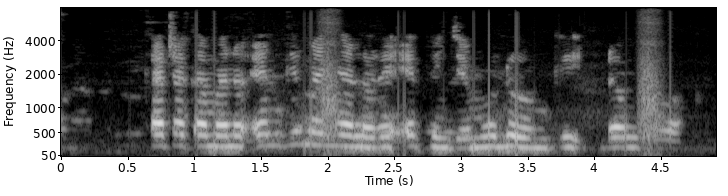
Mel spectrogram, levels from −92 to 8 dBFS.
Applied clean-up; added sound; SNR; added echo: none; Breathing; 19 dB; none.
